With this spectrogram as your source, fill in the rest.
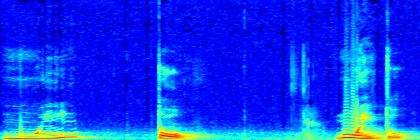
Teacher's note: Então, se eu tiver um encontro do tipo I, U, a vogal no ditongo é a primeira letra, porque ela vai ter uma pronúncia mais forte, sendo o ditongo decrescente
